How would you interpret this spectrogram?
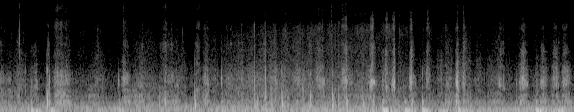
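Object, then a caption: Silicone ear of a binaural dummy head microphone, scraped with a wooden ear pick. A thin wooden or bamboo ear pick scrapes the silicone ear of a binaural dummy head microphone lying in a lap. The result is close, muffled scratching and rubbing with soft clicks, dominated by deep low rumble.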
